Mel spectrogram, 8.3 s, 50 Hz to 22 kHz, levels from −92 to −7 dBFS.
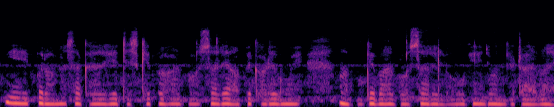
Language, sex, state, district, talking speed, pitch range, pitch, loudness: Hindi, female, Bihar, Gaya, 175 wpm, 175-185 Hz, 180 Hz, -43 LUFS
